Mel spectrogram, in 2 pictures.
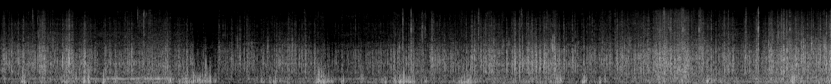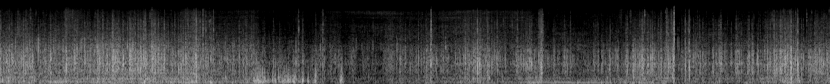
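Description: Bicycle tyres rattle and crunch over a bumpy dirt path.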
